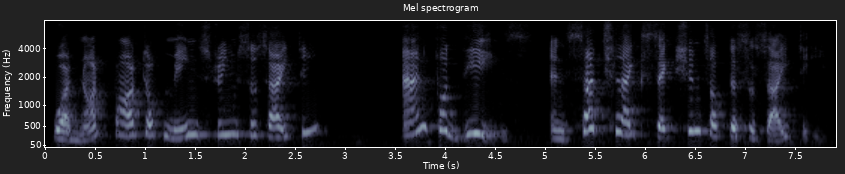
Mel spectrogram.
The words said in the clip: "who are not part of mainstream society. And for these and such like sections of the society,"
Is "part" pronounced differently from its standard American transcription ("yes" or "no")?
no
